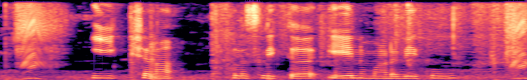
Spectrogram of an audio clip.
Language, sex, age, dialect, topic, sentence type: Kannada, female, 41-45, Northeastern, agriculture, question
